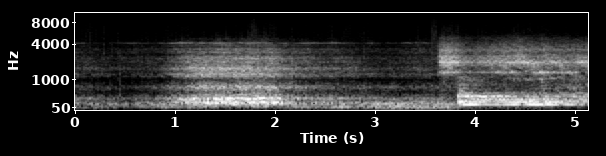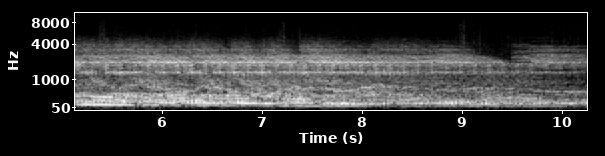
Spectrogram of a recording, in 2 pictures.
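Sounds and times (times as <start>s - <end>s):
spaceship bow jets roaring during landing: 0.8s - 10.2s.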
